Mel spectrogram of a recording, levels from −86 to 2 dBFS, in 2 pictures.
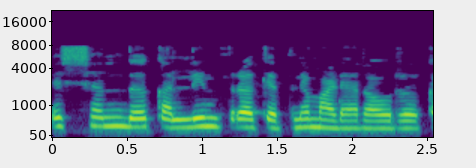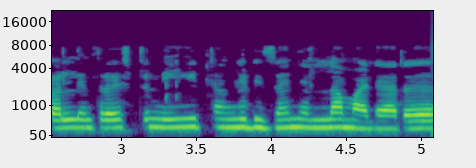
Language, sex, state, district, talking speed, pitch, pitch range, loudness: Kannada, female, Karnataka, Dharwad, 140 wpm, 225 Hz, 215-235 Hz, -17 LUFS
